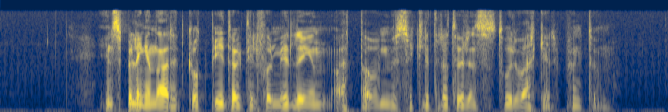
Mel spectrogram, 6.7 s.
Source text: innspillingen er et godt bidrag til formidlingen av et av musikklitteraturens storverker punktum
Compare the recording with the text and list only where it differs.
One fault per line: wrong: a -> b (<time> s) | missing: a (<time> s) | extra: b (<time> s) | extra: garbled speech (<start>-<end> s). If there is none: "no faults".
missing: av (3.3 s)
